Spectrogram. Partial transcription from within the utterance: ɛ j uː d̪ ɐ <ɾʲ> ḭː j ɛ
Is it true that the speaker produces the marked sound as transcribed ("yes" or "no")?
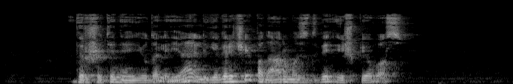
no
